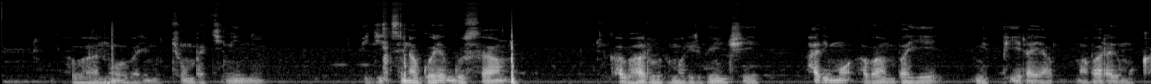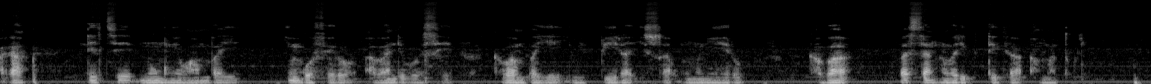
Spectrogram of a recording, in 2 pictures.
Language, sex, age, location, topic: Kinyarwanda, male, 18-24, Kigali, health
